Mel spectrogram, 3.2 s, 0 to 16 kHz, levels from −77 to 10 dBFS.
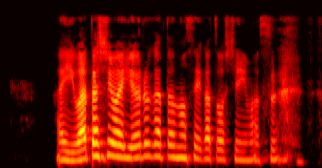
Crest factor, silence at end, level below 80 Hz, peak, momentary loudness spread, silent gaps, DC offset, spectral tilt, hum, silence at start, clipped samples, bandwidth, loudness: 22 dB; 0.2 s; -72 dBFS; -2 dBFS; 15 LU; none; under 0.1%; -3.5 dB/octave; none; 0.55 s; under 0.1%; 11.5 kHz; -22 LUFS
